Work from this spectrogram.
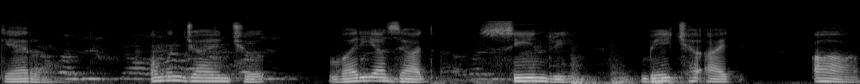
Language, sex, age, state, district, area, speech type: Kashmiri, male, 18-30, Jammu and Kashmir, Kupwara, rural, spontaneous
